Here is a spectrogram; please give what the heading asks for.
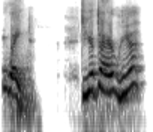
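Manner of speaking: sudden high alarmed question; panicked blurt. Acted.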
